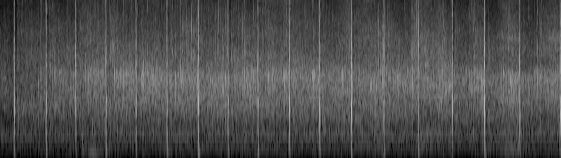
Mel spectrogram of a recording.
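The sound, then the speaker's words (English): An audience applauds to thank a woman who led a special ministry team, a sustained wash of many hands with sharper claps standing out in a steady, even rhythm over nearly six seconds, moderately loud and without any talking. “And can we just give her a hand?”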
